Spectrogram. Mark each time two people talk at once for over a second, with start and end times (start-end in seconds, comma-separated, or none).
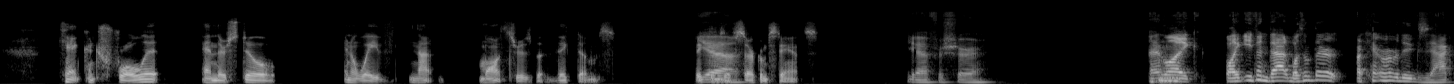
none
